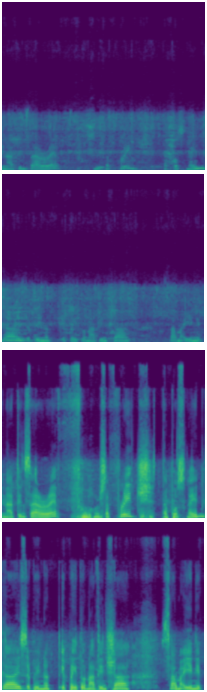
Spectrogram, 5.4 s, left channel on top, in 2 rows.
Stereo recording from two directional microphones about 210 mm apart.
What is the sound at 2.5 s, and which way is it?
Speech, 55° right (ahead or behind).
